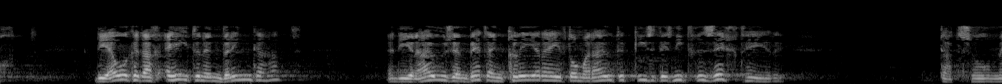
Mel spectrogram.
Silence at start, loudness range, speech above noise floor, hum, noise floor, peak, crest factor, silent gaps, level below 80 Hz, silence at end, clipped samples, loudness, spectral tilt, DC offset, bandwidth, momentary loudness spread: 0 s; 6 LU; 43 dB; none; -69 dBFS; -10 dBFS; 18 dB; none; -76 dBFS; 0 s; under 0.1%; -26 LUFS; -4.5 dB/octave; under 0.1%; 6.4 kHz; 15 LU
